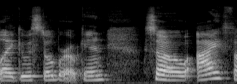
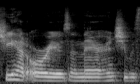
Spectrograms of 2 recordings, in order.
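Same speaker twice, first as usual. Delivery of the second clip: ordinary delivery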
